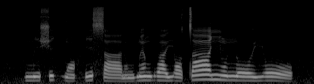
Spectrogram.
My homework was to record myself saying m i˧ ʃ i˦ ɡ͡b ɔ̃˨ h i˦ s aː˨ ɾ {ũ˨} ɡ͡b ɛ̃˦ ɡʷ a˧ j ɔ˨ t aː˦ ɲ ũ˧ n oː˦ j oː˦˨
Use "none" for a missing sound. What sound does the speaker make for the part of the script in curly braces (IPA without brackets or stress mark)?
ũ˧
